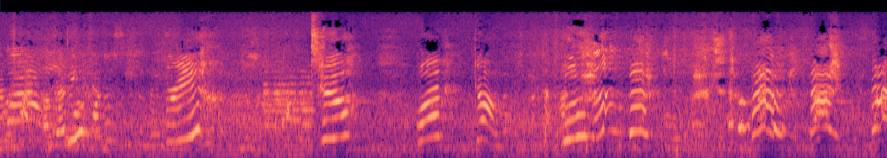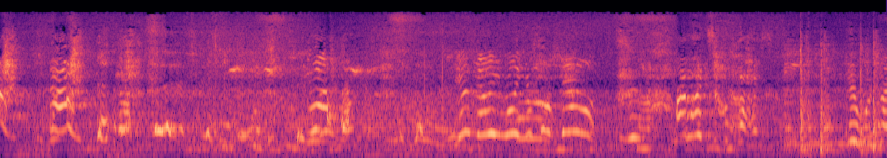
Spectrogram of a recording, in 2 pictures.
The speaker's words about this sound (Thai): นอกจากนั้นเด็กนั้นชอบเล่นสนุกและมีอารมณ์ขันหัวเราะกันเล่นสนุกกัน ผมมีวิดีโอของเด็กนะครับที่ผมไม่ถ่ายไว้ว่าเด็กๆเนี่ยชอบเล่นและสนุกอยากจะฉายวิดีโอให้ดูนะครับ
